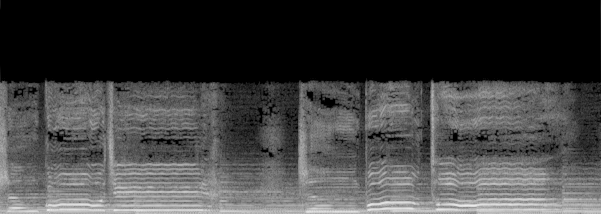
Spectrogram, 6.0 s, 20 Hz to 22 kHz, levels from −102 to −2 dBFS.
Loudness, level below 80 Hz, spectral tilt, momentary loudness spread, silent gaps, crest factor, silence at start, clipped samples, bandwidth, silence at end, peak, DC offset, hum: -19 LUFS; -42 dBFS; -4.5 dB/octave; 10 LU; none; 12 dB; 0 s; under 0.1%; 14 kHz; 0 s; -6 dBFS; under 0.1%; none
